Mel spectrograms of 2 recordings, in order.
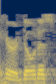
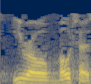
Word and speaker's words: Herodotus: How about the work of, we would normally say Herodotus, but correctly it's Herovotus, that's how his name's pronounced.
